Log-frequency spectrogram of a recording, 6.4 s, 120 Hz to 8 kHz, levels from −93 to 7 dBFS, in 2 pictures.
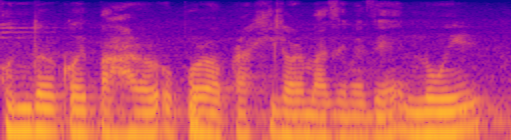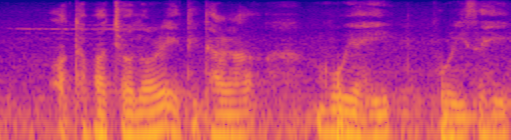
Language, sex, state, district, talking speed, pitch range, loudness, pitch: Assamese, male, Assam, Kamrup Metropolitan, 140 wpm, 130-145 Hz, -17 LUFS, 135 Hz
